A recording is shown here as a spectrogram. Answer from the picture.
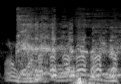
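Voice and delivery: rushed words breaking into laughter; laughing card reading. Real, not acted. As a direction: read it while cracking up.

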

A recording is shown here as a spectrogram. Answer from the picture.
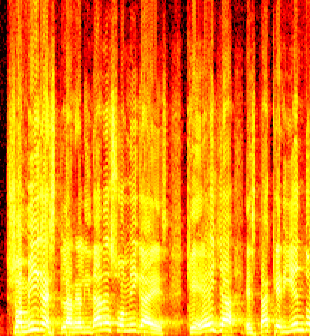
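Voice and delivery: high, loud preaching climax, building fervor; preaching at full force. Acted. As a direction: lift the congregation with a loud, high sermon push.

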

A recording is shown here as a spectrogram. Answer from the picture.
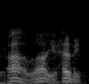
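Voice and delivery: low, soft offhand remark; casual, dropped-off comment; throwaway line. Retold or imitated. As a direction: toss it away under your breath. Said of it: "like a throwaway line".

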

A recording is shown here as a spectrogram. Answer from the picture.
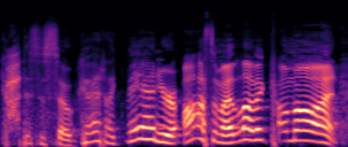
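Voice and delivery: high, loud, worked-up praise; excited. Acted. Preacher acting himself thrilled while reading his Bible, excitedly shouting to God. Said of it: "I get excited".

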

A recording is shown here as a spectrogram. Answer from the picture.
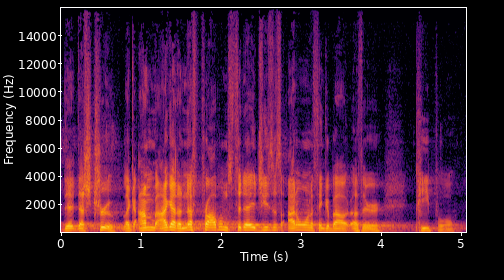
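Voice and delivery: high, loud acted complaint; mock-exasperated refusal; overwhelmed protest. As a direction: push back as someone with too much already. Acts overwhelmed listener answering Jesus.

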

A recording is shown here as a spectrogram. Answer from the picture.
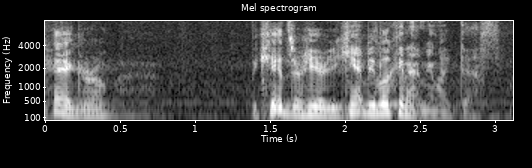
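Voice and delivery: hushed and low, telling his wife off quietly. Retold or imitated. Husband hushing his wife at the dinner table, low and hushed. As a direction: keep it down so the kids don't hear.

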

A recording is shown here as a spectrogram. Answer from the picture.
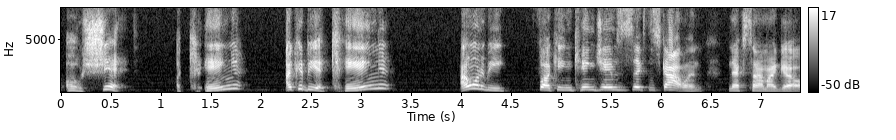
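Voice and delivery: put-on high-pitched, amazed kid voice; retold childhood excitement. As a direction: act out a child thrilled by a discovery. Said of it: "And so I go".

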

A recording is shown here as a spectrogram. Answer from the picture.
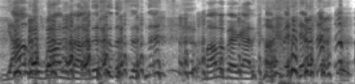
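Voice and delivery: loud, high, drawn-out playful telling-off; mock scolding. Teasing Evie as Mama Bear correcting everyone, mock scolding. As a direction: set them straight in hammed-up outrage.

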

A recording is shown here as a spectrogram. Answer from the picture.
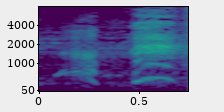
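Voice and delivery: a quick amused laugh at himself; short laugh. Real, not acted. Preacher laughing at his own slow English, short laugh. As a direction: break into a brief laugh. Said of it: "laugh after own remark".

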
